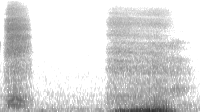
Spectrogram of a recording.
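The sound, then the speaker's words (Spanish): A deliberate deep breath: a short airy inhale, a pause of silence, then a long, louder exhale with a rushing, breathy low rumble, with no talking. “Cuando respiras, a veces dicen, ay, pero qué, es que la respiración es algo que hacemos, no tenemos que aprender a respirar.”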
